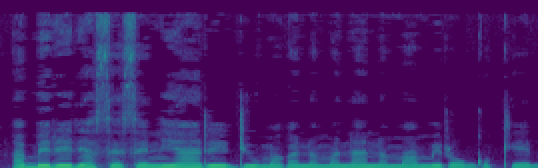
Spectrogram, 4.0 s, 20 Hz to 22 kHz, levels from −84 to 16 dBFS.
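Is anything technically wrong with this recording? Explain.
No, nothing in this speech recording points to a technical problem with the signal.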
